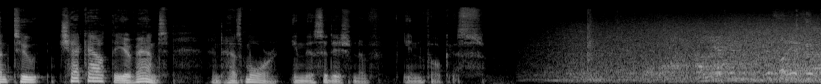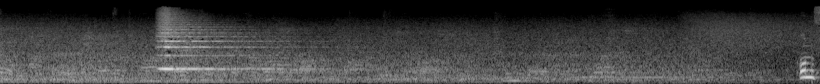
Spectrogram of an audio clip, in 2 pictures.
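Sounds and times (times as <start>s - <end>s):
speech: 0.0s - 4.9s, 16.2s - 16.4s
crowd murmuring at a busy train station in Prague: 5.4s - 16.1s
loud sharp whistle or horn blast at a train station: 9.7s - 12.0s.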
